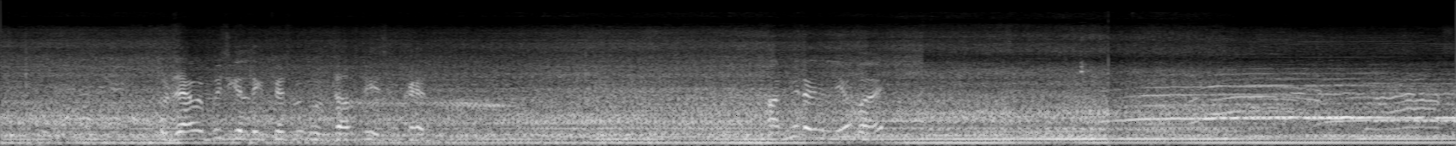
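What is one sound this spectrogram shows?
A bus engine rumbles loudly as the bus passes close by.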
